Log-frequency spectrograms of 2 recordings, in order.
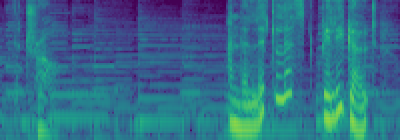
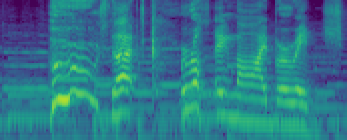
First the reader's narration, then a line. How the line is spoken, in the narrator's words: the troll roared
